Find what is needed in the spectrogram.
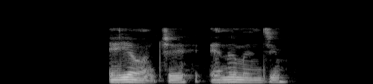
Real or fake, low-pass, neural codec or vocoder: real; 5.4 kHz; none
